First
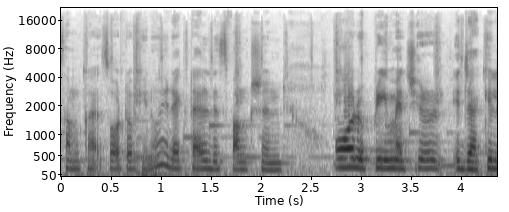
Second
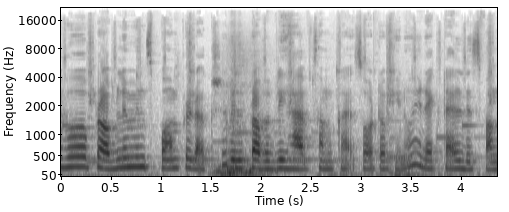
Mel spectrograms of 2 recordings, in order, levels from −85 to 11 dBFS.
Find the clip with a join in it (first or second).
second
